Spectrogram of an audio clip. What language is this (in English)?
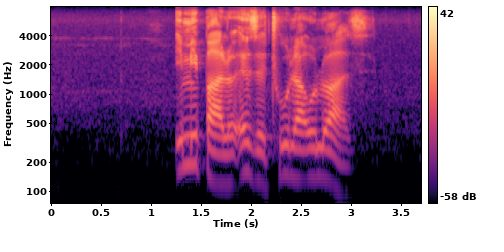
Zulu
